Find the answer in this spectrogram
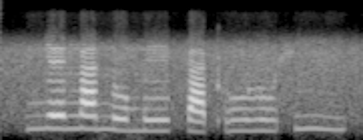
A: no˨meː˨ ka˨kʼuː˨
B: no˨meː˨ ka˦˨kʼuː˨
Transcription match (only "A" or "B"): A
